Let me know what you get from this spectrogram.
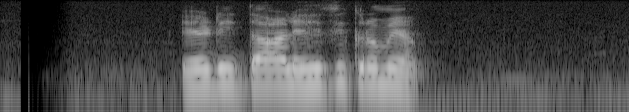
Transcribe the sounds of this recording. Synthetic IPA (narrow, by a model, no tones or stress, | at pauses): eːɖit̪aːleɦs̬ikɾəmja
